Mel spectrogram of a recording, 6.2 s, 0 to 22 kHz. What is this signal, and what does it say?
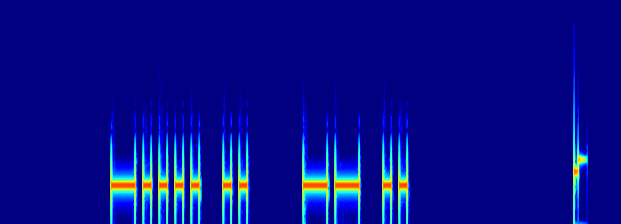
Morse code, heard as a keyed tone, about 15 wpm, 700 Hz. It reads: 6I MI
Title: Winter Field Day Exchanges Encore 15wpm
